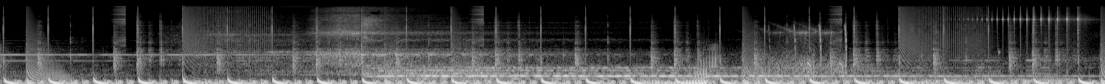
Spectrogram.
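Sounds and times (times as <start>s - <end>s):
kick drum and bassline: 0.0s - 11.0s
held synth tone: 2.9s - 10.8s
ticking hi-hats: 6.8s - 11.0s.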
